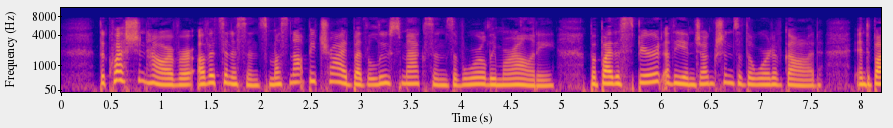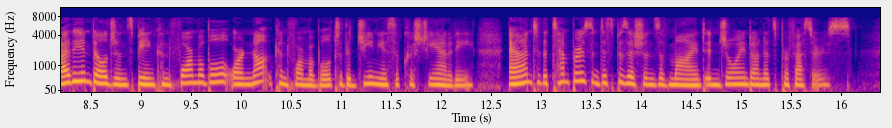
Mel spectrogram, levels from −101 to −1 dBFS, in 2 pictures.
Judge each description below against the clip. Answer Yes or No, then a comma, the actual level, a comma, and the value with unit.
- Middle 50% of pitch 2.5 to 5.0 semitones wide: Yes, average, 3.9 semitones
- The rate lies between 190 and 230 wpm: Yes, average, 200 wpm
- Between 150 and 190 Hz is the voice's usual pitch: No, high, 220 Hz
